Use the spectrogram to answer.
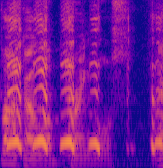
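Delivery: high laughing voice; laughing squeal. Real, not acted.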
